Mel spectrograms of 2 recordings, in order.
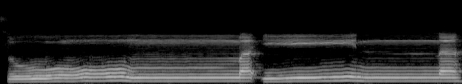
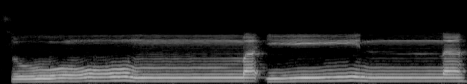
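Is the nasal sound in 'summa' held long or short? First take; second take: long; long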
